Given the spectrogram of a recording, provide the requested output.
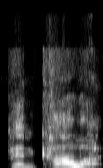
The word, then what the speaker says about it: Penkala: pleasure to be here today with D penkala is that the correct way to mispronunciate it you got it Jerry yes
